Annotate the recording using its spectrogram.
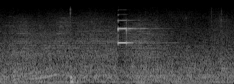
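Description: A single short, high beep from a store checkout's point-of-sale equipment about a second in, over steady store background noise.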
